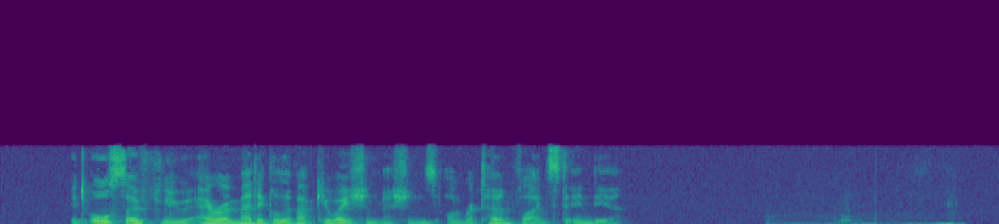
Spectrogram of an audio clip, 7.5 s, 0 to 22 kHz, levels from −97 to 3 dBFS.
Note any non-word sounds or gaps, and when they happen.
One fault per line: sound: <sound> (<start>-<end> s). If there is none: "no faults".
sound: bark (5.7-7.3 s)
